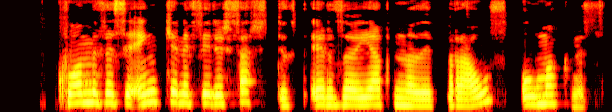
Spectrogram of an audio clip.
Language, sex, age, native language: Icelandic, female, 30-39, Icelandic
